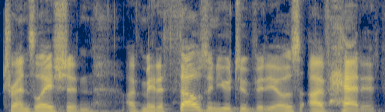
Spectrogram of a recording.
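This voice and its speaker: A man's voice: fairly high pitch, normal speed. A man hosting a podcast interview, asking questions in a friendly, joking way. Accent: non-native speaker of Polish, foreign. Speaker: podcast host.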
